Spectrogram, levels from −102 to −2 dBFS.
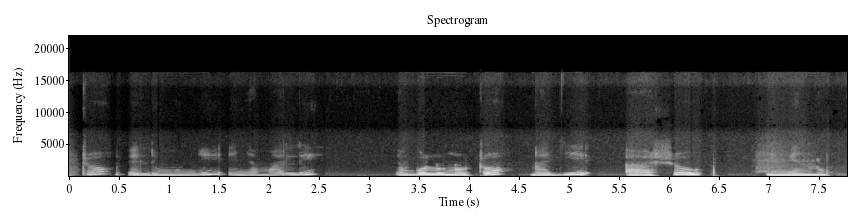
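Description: From 0.16 s to 2.53 s the level climbs steadily by about 6 dB, a case of automatic gain rising: the gain control judged the input too quiet and raised its gain gradually. Because it acts on the whole signal, the speech and the background noise swell together. The same thing happens again from 3.25 s to 7.53 s, a slower rise of about 7 dB over more than four seconds.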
